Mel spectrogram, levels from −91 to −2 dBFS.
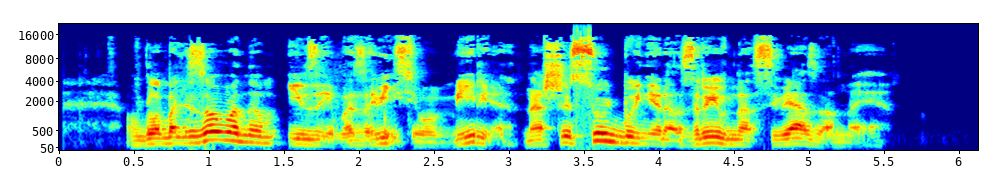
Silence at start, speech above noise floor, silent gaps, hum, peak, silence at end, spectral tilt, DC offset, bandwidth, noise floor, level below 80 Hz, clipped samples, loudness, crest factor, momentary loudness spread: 0.35 s; 64 dB; none; none; 0 dBFS; 0.65 s; -2 dB/octave; under 0.1%; 16 kHz; -79 dBFS; -64 dBFS; under 0.1%; -13 LUFS; 16 dB; 12 LU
